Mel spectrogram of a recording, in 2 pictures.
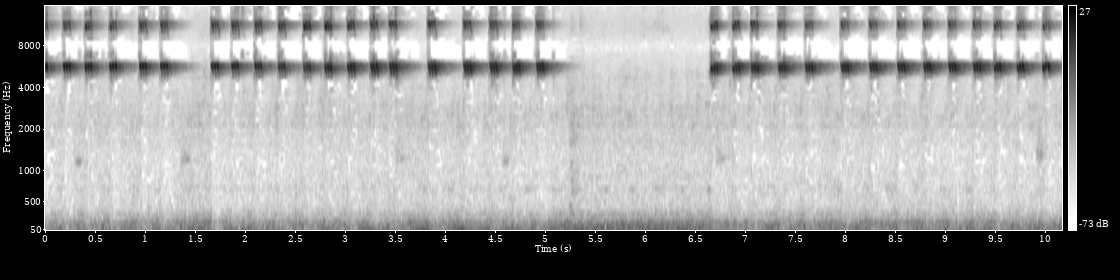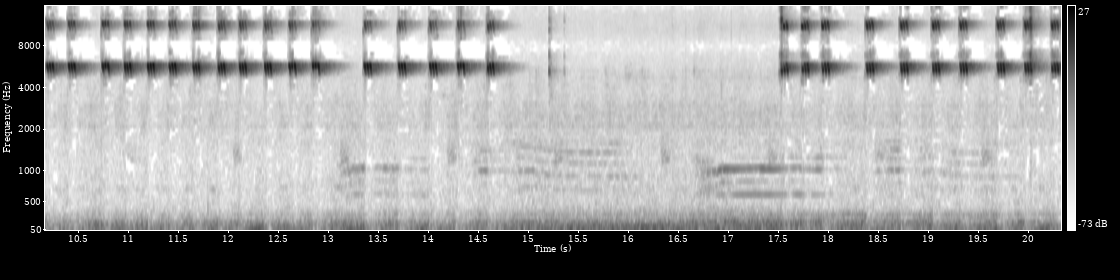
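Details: Jangkrik kalung chirps, the two-spotted cricket used against rats and as a bird tutor; bursts of rapid shrill chirps broken by pauses of one to two seconds, with faint whistled bird notes during one gap.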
